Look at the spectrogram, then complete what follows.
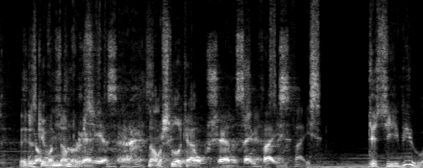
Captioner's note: men muttering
